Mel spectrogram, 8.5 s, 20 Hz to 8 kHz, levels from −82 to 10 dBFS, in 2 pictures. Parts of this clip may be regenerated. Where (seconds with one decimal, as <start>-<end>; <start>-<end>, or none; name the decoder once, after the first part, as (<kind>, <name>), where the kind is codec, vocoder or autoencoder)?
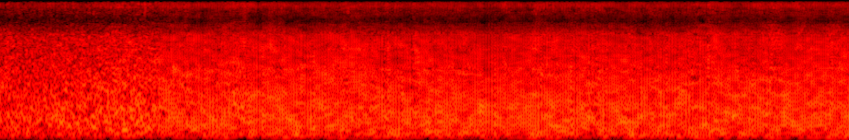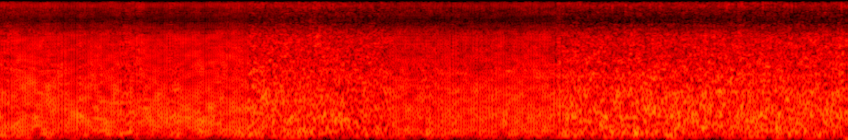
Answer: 0.8-5.5 (vocoder, Vocos); 6.2-7.1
